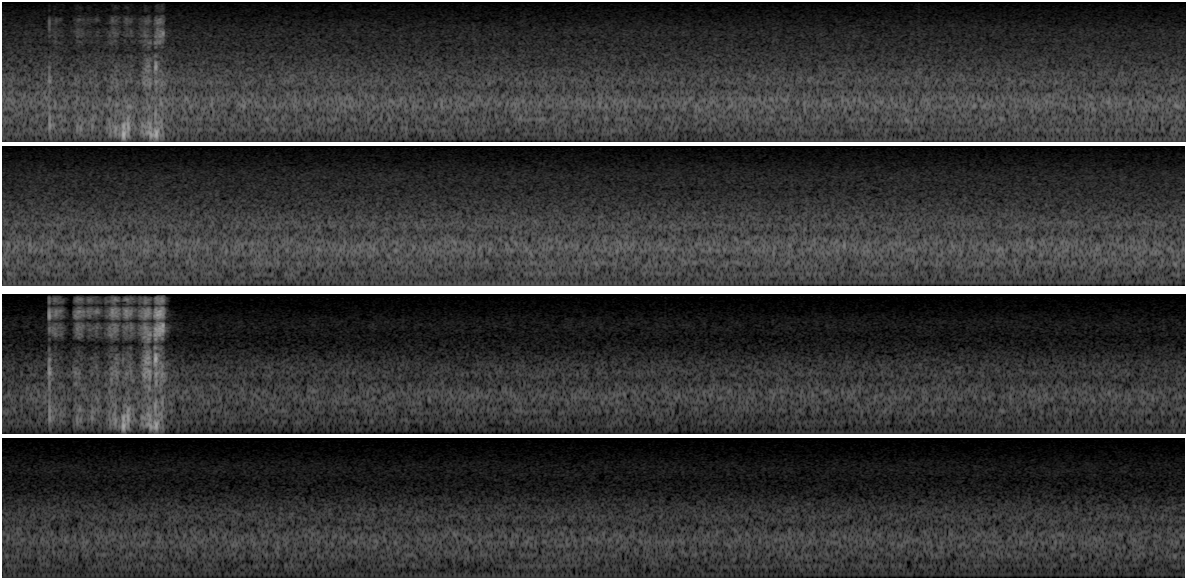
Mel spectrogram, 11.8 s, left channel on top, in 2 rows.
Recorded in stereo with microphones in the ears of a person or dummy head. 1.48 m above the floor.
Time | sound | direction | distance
0.2 | writing | 80° right | ?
